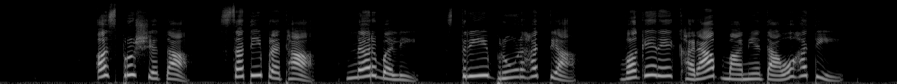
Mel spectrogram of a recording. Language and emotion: Gujarati, neutral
